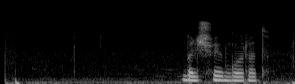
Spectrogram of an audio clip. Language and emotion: Russian, neutral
